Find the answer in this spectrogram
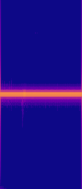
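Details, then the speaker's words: Philips HeartStart FRx AED used on an adult victim, pads applied: after "analyzing heart rhythm", a single steady high-pitched alert tone under a second with "shock advised, stay clear of patient", just before the prompt to press the flashing orange shock button. "stay clear of patient analyzing heart rhythm shock advised stay clear of patient"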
